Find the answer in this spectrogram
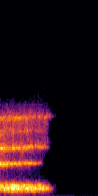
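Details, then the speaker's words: Low huff cough, an open-mouth airway clearance technique for cystic fibrosis demonstrated by a respiratory therapist: a single soft, breathy huff of about half a second that moves air in bulk rather than with force. "do you hear the difference basically what you see here is not so much force but a movement of air in bulk up the airways i'll do one more that's what we call a low huff"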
